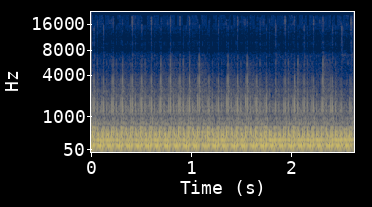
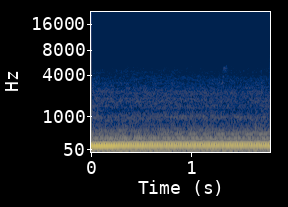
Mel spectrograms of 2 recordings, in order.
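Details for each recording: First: Infiniti G37 VQ37 V6, first start after installing wrapped 1320 headers and cleaning throttle bodies: rough, stumbling uneven idle with heavy smoke; misfire, owner suspects PB Blaster or header wrap burning off, later thought probably due to not disconnecting battery. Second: Infiniti G37 VQ37 V6 after 1320 header install and throttle body cleaning, once settled: smooth, deep, even idle with no knocks or misses; normal idle.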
